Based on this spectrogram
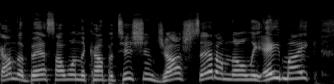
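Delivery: cocky, boastful bragging tone. Retelling how another streamer boasted about winning: imitating Ricky bragging. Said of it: "popping his shit, like".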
